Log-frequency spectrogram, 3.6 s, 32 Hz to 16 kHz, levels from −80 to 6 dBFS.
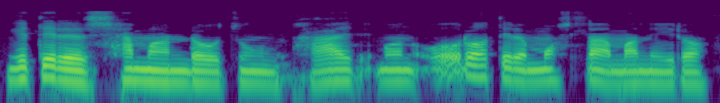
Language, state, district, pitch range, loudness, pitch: Kokborok, Tripura, Dhalai, 110-125 Hz, -17 LUFS, 120 Hz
